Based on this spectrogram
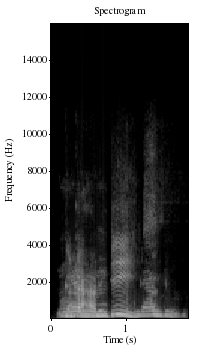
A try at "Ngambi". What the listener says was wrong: Le ton, Nga. Le ton. Ngambi. Quelqu'un dit Mbi.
